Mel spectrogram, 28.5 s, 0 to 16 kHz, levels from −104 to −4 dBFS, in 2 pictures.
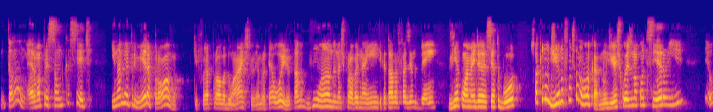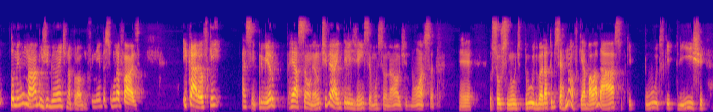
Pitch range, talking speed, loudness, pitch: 160-255 Hz, 210 wpm, -23 LUFS, 195 Hz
